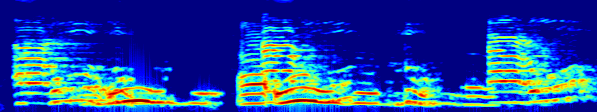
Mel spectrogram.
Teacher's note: জালটা হচ্ছে নরম, আপনার জালটা হয়ে গেছে শক্ত। আর হচ্ছে আউ- আউযু, জু জালটা নরম।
